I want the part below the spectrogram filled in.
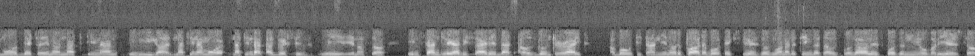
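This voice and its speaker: A man with a Jamaican accent speaks at a moderate pace in a medium pitch, his intonation monotone and flat, with a dry, close sound and no echo. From Jamaica, Kingston. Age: 20s. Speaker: poet and journalism student. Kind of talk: radio interview.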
